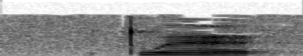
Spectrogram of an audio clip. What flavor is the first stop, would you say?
plain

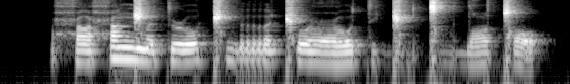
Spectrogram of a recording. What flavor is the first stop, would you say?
click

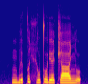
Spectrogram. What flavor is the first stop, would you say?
plain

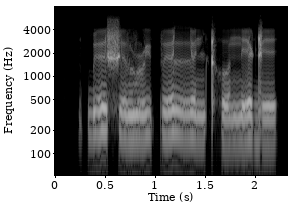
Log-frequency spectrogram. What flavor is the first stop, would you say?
implosive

